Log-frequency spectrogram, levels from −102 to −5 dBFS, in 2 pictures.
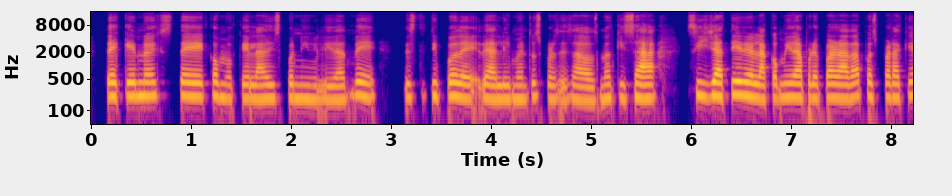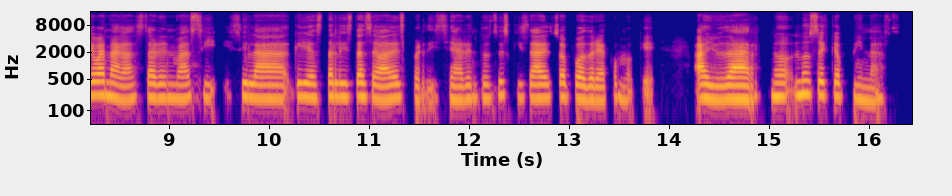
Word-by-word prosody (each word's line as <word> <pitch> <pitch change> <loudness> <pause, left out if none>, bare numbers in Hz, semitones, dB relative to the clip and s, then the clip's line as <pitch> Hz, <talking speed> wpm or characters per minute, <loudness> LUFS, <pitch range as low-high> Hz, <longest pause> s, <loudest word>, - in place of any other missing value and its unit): de 210 -1 +3
que 215 0 +3
no 215 0 +2
esté 215 -1 +1
como 200 -4 -2
que 190 0 -3
la 185 0 +1
disponibilidad 185 -1 -3
de 220 -2 0 0.3
de 200 - -3
este 210 +2 -16
tipo 215 -1 -2
de 195 -3 +3
de 190 - +2
alimentos 185 +2 -1
procesados, 180 -2 -3
¿no? 190 +1 -2
Quizá, 190 0 +3 0.3
si 220 -2 -3
ya 215 -1 +7
tiene 225 -1 +6
la 185 -2 +5
comida 200 +1 +2
preparada, 195 +1 +3
pues, 210 -2 -4
para 200 -1 0
qué 220 +3 -1
van 225 -1 +3
a 195 - +2
gastar 190 +2 -3
en 195 0 -4
más 190 +2 -3
si 200 -1 -11
si 210 0 -6
la 185 -1 0
que 210 - -2
ya 205 -1 0
está 195 +2 -3
lista 205 0 -1
se 190 -2 -4
va 175 0 +2
a - - +1
desperdiciar. 185 -1 -5
Entonces, 195 +4 -8
quizá 195 -2 -1
eso 205 +1 -3
podría 175 -3 -1
como 195 -2 -9
que - - -10 0.4
ayudar. 185 0 +4
No 205 -1 -1
no 235 +1 0
sé 225 -1 -1
qué 215 - -2
opinas. 190 -3 -8
195 Hz, 200 wpm, -24 LUFS, 185-210 Hz, 0.4 s, ya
